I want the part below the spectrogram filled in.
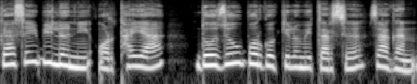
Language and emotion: Bodo, neutral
